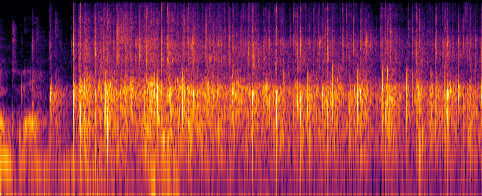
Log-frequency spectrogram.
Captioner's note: audience applauding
